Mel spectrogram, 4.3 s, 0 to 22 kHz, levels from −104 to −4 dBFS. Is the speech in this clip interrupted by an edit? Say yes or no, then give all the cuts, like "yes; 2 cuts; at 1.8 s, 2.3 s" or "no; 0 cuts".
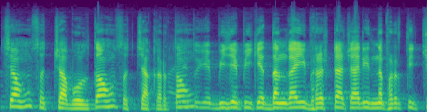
yes; 1 cut; at 2.1 s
